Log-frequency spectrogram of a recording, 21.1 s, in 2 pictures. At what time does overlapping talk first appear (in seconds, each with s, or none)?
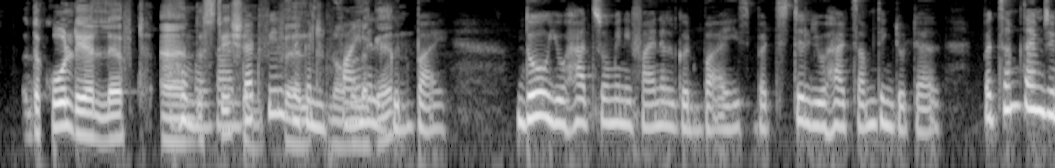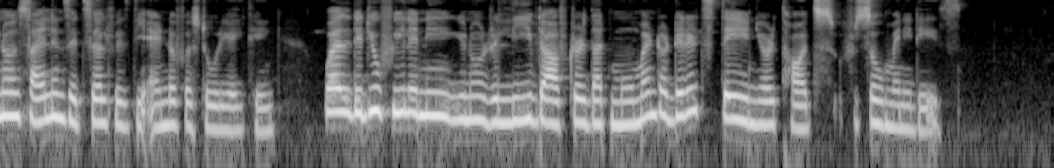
1.7 s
